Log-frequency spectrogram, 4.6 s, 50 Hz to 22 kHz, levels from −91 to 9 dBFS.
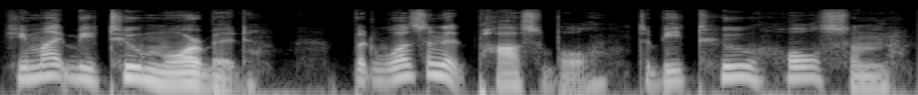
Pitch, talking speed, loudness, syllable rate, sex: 120 Hz, 170 wpm, -20 LUFS, 4.9 syllables/s, male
